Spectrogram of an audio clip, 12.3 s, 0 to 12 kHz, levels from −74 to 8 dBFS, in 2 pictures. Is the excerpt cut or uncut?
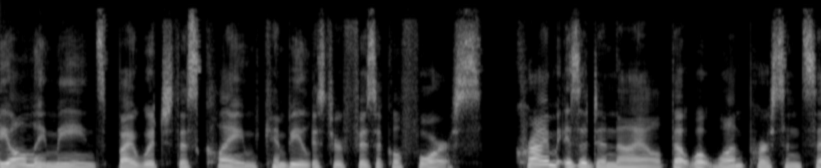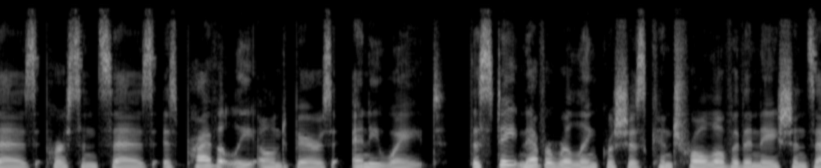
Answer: cut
